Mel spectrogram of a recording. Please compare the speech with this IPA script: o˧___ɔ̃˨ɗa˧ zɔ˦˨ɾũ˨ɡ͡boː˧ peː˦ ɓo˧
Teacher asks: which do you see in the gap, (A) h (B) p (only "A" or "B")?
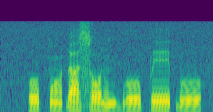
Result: B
